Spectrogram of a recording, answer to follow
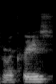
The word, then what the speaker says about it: Macris: Most people do Macris. It just, my father always said it was Macris, so that's how I pronounce it.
